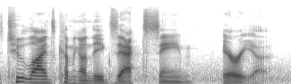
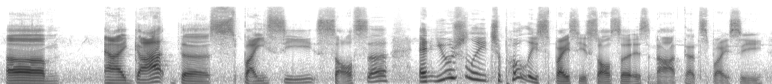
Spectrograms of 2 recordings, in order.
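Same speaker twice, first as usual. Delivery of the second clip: ordinary talk, nothing marked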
